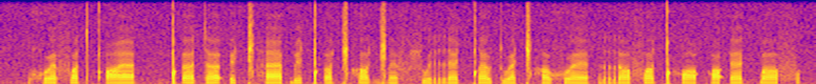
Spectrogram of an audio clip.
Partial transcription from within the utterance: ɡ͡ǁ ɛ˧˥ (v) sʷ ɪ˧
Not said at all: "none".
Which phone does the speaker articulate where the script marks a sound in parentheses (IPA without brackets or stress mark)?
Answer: f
